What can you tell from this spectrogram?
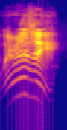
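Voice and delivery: high, loud shout into the crowd; yelling out. Retold or imitated. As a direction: call out over the crowd. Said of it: "somebody in the crowd yelled out".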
